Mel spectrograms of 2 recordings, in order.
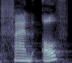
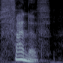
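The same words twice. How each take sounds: First: The two words are said separately. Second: The two words run together as one unit. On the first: "Notice the fan of" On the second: "becomes fan of"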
